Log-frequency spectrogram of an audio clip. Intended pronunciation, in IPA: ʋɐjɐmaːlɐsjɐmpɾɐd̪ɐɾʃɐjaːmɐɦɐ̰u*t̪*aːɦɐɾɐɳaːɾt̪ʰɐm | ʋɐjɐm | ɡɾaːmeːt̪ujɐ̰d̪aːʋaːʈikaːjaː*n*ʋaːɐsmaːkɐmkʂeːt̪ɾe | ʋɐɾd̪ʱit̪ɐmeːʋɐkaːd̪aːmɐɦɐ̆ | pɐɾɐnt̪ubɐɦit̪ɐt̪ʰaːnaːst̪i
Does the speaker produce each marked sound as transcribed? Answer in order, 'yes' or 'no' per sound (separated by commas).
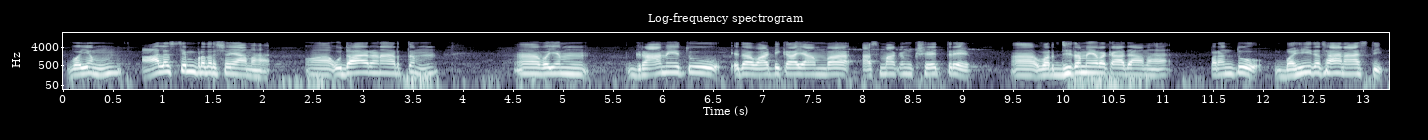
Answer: no, no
